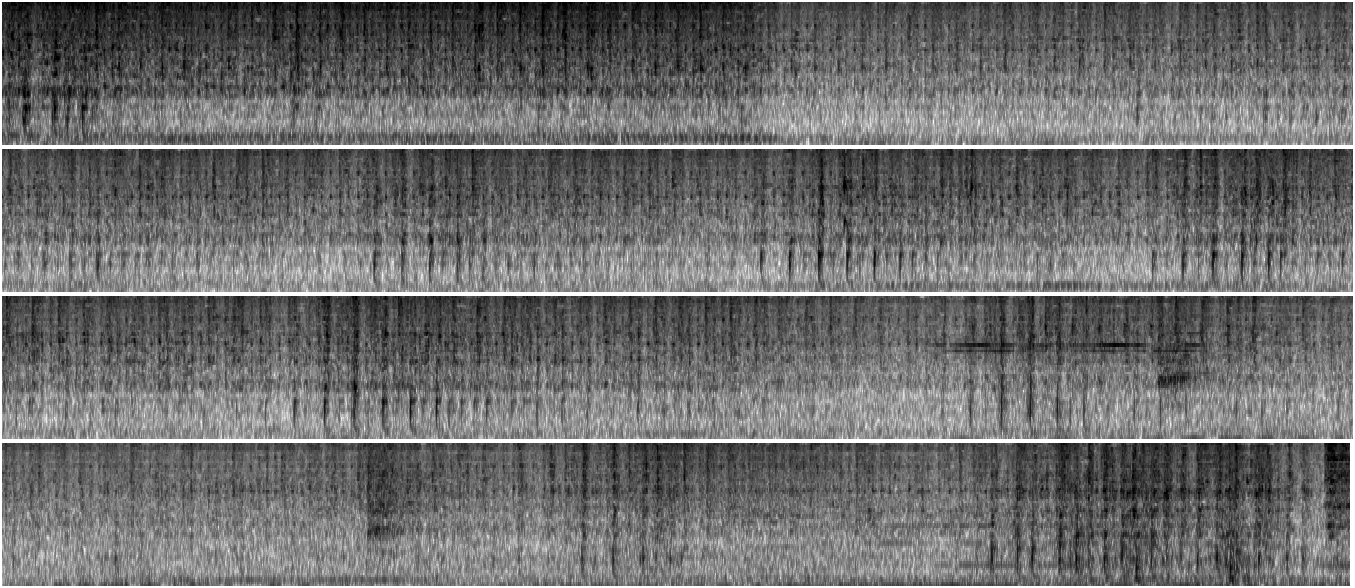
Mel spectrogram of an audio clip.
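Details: Suzuki Wagon R small petrol engine idling unevenly, with irregular stumbles and puffs breaking its rhythm: a misfire, with pick-up problems also reported.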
